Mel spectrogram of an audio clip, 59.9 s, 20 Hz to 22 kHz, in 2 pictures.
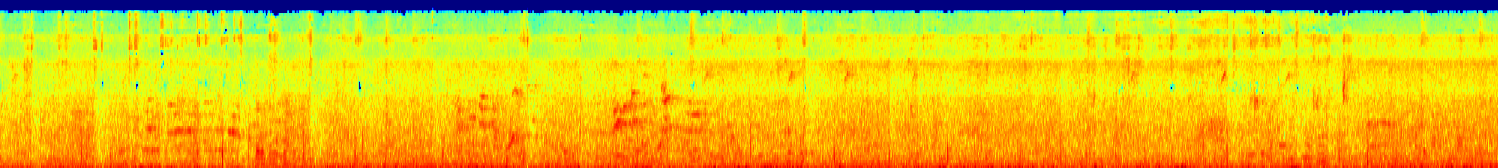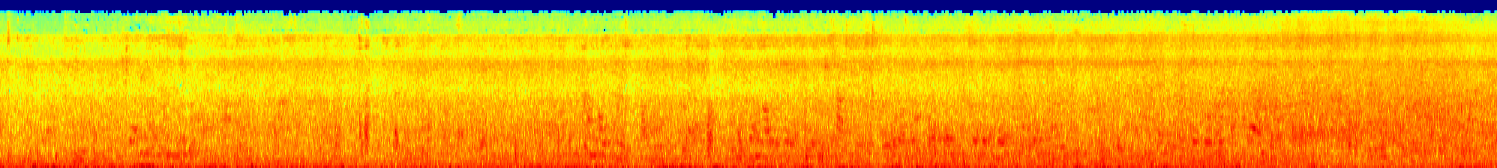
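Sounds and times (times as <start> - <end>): indistinct voices: 0.0 - 59.9.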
